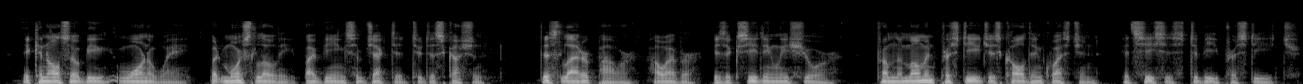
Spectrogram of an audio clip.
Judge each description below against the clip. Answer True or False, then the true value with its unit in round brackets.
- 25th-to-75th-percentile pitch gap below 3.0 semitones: True (2.6 semitones)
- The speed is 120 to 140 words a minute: False (155 wpm)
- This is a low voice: True (75 Hz)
